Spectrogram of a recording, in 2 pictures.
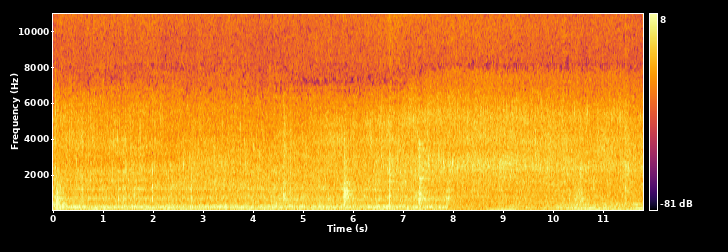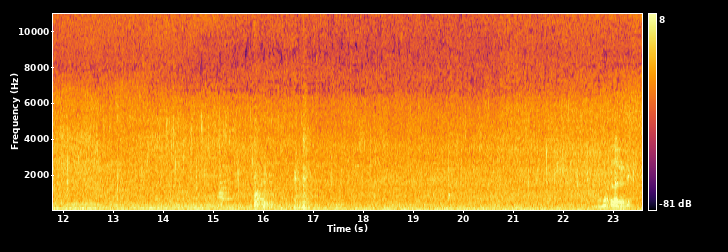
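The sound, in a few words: octopus deep frying in hot oil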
